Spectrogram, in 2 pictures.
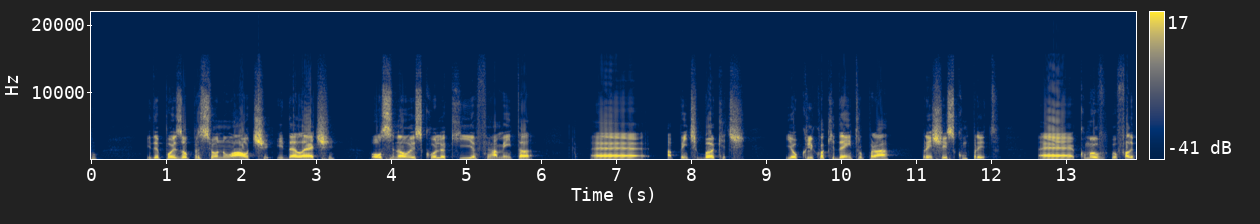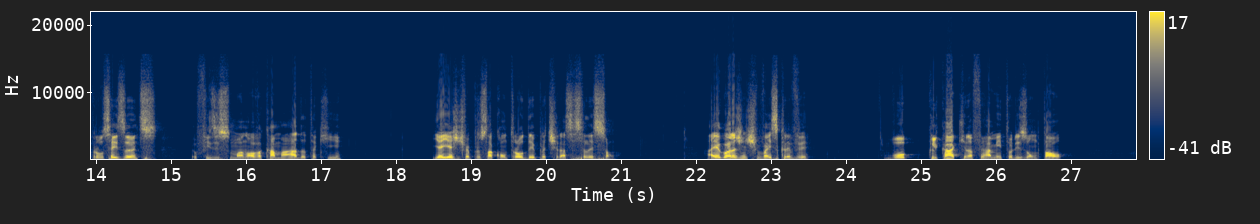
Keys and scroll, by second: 2.8 alt+BackSpace, 19.6 super+d.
